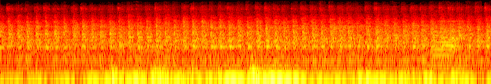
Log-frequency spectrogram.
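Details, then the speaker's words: Sailboat diesel engine at anchor, idling: engaging the gear brings heavy low thumps, irregular knocking and shaking that disappear when revved; knock and shaking when gear is engaged at idle, source unclear. "Vamos a demostrarlo ahora: cuando pisamos el embrague, se oye un golpe fuerte en el motor y empieza a dar saltos. Y en cuanto Marion o yo aceleramos, vuelve a desaparecer."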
